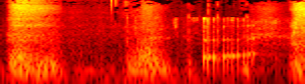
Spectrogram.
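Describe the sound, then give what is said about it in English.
A series of low, guttural burps, loud, repeated in a rough rhythm with a brief croaky, throaty sound between them, as if someone is forcing the belches on purpose. “You probably fake-ass burping, too.”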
